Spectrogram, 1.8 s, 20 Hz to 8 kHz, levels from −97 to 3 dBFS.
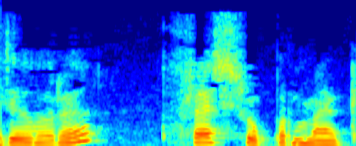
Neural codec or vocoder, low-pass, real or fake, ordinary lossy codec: vocoder, 22.05 kHz, 80 mel bands, WaveNeXt; 7.2 kHz; fake; MP3, 32 kbps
